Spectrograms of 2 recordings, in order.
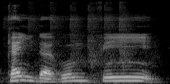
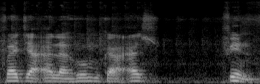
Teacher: Bacaan idhar syafawi adalah baca idhar artinya jelas, syafawi artinya bibir atau katupan dua bibir. Huruf yang keluar dari katupan dua bibir adalah huruf mim, yaitu huruf mim sukun. Jika mim sukun bertemu dengan selain huruf mim dan selain huruf ba, maka dibaca jelas atau idhar syafawi.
